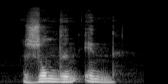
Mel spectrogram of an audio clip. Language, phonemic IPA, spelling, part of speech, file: Dutch, /ˈzɔndə(n) ˈɪn/, zonden in, verb, Nl-zonden in.ogg
- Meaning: inflection of inzenden: 1. plural past indicative 2. plural past subjunctive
